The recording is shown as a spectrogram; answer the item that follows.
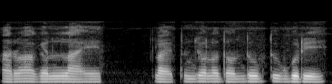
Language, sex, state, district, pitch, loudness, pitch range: Chakma, male, Tripura, Unakoti, 130 Hz, -18 LUFS, 125-135 Hz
